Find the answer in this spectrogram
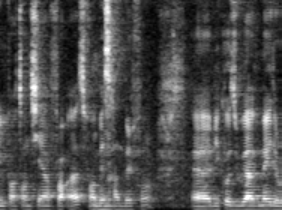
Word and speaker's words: Besserat de Bellefon: Besserat de Bellefon.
